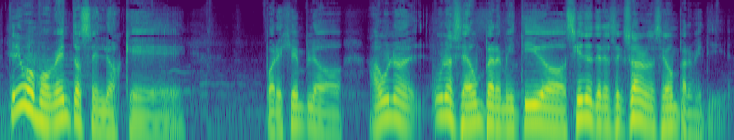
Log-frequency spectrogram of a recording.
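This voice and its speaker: A man's voice: medium pitch, animated, brisk, mellow, no echo, faint music behind. A man with a Rioplatense Spanish accent hosting a casual radio show, playful and joking with his co-hosts. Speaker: radio host.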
